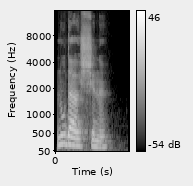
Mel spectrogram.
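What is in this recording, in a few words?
"нудаӧссьыны", Komi-Zyrian, female; audio dict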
